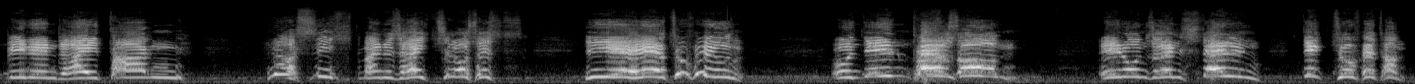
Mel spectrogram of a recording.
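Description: An enraged rebel boss in a radio play, super high strained voice, barking orders, echoey room. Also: male voice, steady tone, drawn-out words, full character voice. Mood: wrathful, commanding. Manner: declamatory, commanding, shouted. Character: wronged horse dealer turned furious, vengeful rebel leader. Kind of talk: German radio play acting.

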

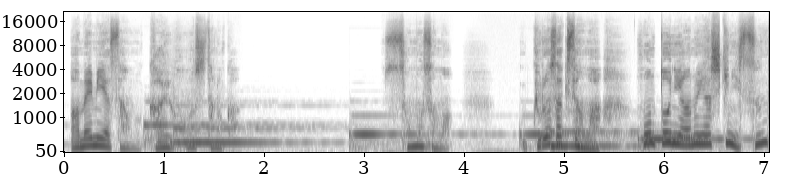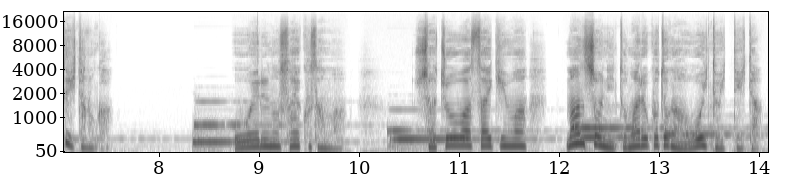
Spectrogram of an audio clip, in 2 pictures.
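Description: An actor playing an earnest, brooding teenage schoolboy in a Japanese audio drama, questioning and narrating with dramatic pauses. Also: male voice, high-pitched, big pitch swings, loud music behind the voice.

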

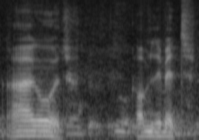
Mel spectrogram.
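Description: An actor playing an older pirate captain, suave and commanding, speaking with courteous irony and quiet menace in a radio play. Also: male voice, fairly low pitch, measured pace, vocal fry. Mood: calm, courteous. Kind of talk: 1970s German radio play acting.

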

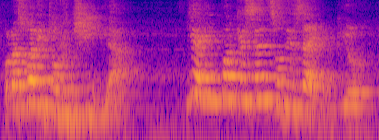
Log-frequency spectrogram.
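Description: A woman's voice: very high-pitched, sing-song. Echoey theatrical woman, mocking and declamatory. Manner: mocking, declamatory, swooping from hushed slow phrases to loud sing-song. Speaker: stage performer reciting a literary monologue. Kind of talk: theatrical recitation of a satirical literary text. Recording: very echoey room, distant mic, light noise.

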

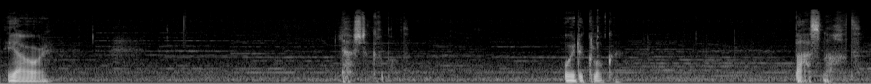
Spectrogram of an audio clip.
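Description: Radio drama: a sorrowful, secretive senior mill hand, very low creaky voice, hushed and deliberate, faint music behind. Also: male voice, little pitch movement. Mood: solemn, hushed. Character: grave older journeyman mill hand, protective, sorrowful, secretive. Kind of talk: Dutch radio drama acting.

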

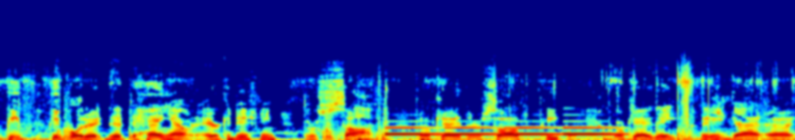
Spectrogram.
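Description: A man's voice: a little high, very noisy. A man hosting a comedy talk segment, rambling folksy and laughing often while he talks into a tablet in a parked car. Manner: folksy, laughs often, keeps saying "okay?". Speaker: host of a comedy podcast segment. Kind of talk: rambling casual monologue. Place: in a parked vehicle in a parking lot.

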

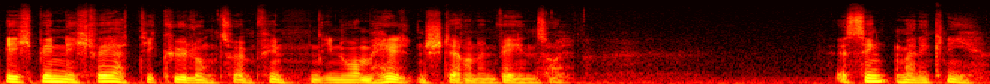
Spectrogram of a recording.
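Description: Husky, fervent classical poet. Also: male voice, fairly low pitch, darkish tone, no echo. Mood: agitated, pleading. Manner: solemn, impassioned, measured declamation. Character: humble, fervent young male court poet, overwhelmed by honour. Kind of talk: classical verse drama, stage-trained declamation.

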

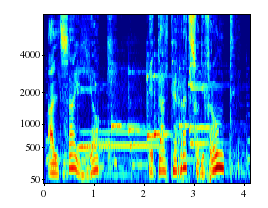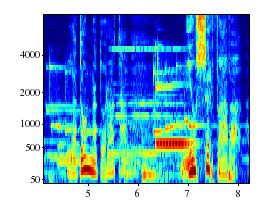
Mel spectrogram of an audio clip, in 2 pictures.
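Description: A man's voice: medium pitch, big pitch swings, takes it slowly, long pauses, over loud music. A male actor playing a languid, ironic plant-shop owner who narrates his memories theatrically in a radio drama. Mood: wistful narrating. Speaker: narrator and lead character.

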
